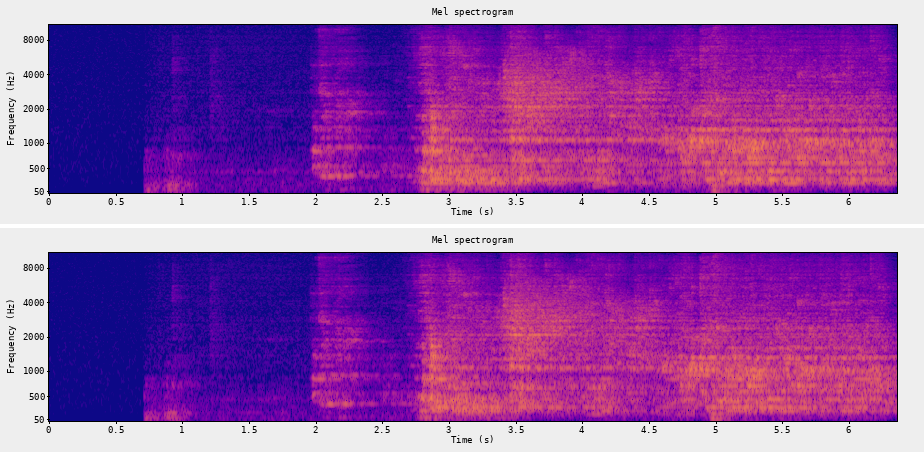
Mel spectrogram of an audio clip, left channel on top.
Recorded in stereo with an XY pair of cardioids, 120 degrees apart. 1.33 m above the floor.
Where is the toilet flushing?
10° right, 2.0 m.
